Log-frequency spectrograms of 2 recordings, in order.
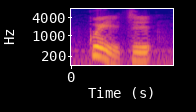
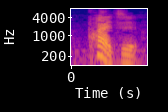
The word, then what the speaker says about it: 会稽: 读音我在这说明一下，就是会稽郡，这个会稽的会，有的词典上它注的音是贵，这样就读成贵稽郡。那么究竟哪一种读音最好呢，最合理呢？我个人认为，如果读贵稽，那是照顾了方音，如果按照普通话的要求读成会稽是合适的，所以下面我读的时候我还是把它读成会稽。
